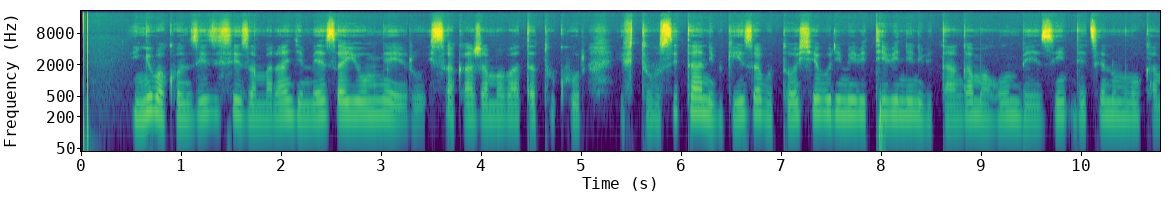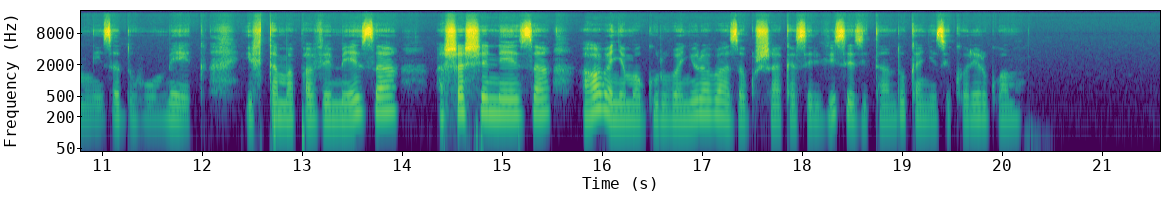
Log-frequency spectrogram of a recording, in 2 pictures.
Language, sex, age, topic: Kinyarwanda, female, 25-35, education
